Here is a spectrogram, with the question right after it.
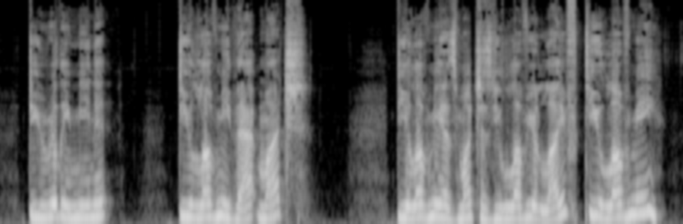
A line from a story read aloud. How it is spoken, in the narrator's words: Her voice sounded like she was actually sobbing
